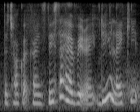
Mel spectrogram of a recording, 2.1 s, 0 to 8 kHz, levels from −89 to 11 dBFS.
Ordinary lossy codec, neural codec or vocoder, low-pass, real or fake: none; none; 7.2 kHz; real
